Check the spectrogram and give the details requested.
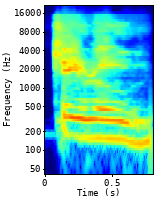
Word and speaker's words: Cairo: It's like we have Cairo, Georgia, but it's Cairo, Egypt.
